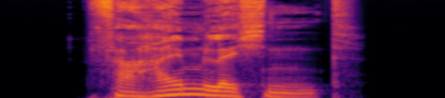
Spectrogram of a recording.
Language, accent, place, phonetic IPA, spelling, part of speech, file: German, Germany, Berlin, [fɛɐ̯ˈhaɪ̯mlɪçn̩t], verheimlichend, verb, De-verheimlichend.ogg
- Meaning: present participle of verheimlichen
